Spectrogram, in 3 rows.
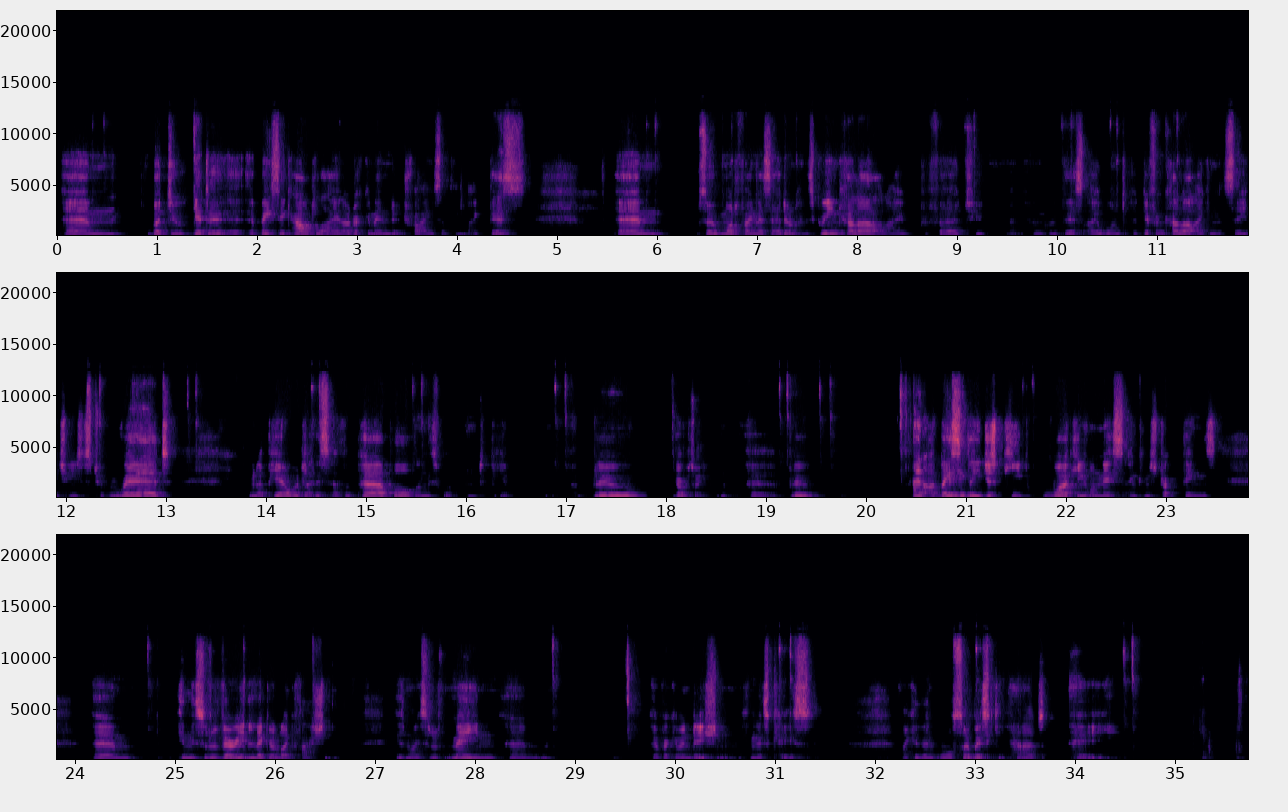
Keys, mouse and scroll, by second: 0.4 shift+click, 0.9 click, 5.9 click, 6.6 click, 7.2 click, 9.1 middle click, 9.2 right click, 10.1 click, 10.7 click, 11.1 click, 12.3 shift+click, 13.2 click, 14.6 shift+click, 15.5 click, 16.9 shift+click, 19.1 shift+click, 19.5 ctrl+click, 20.0-21.0 scroll down 1, 21.5 click, 22.0 ctrl+c, 22.1 ctrl+v, 22.7-24.8 ctrl+drag, 25.5-25.9 ctrl+scroll up 2, 26.7 click, 27.0 ctrl+c, 27.1 ctrl+v, 27.7-29.2 drag, 31.6 click, 33.1 click, 34.5 click.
